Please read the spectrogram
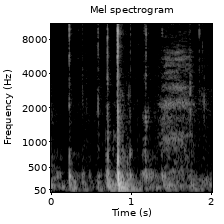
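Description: A few light metallic clicks and clinks as a couch tension spring, its coils packed open with coins, is handled and hooked onto its clip. The loudest click comes a little under a second in.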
